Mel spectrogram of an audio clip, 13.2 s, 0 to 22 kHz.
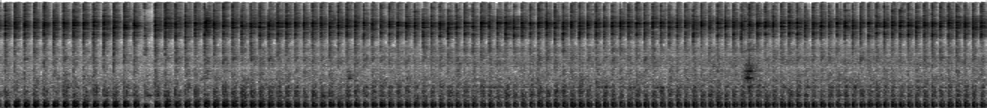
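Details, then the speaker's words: Jacobsen Chief 800 lawn tractor pulled from the weeds after long storage, first start on an old battery with brake cleaner sprayed into the carburetor: steady, fast, slightly uneven single-cylinder popping. Owner suspects it then reached dirty old fuel. "Wow! Can you believe that? It actually lasted a lot longer than I anticipated. That's amazing. Probably gotten down to the dirty fuel now."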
